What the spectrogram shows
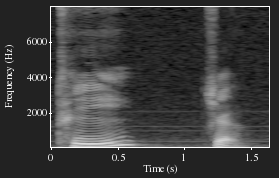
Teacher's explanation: So, there are two syllables. Out of these two syllables, the first syllable is stressed. That gains importance, more importance than the other syllable.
